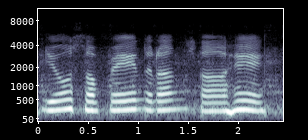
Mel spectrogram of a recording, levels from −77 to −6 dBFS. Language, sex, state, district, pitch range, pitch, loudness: Hindi, female, Madhya Pradesh, Bhopal, 220-245 Hz, 230 Hz, -12 LUFS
